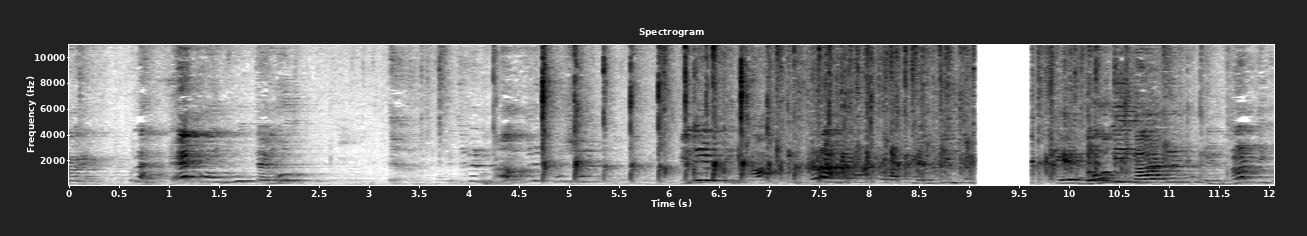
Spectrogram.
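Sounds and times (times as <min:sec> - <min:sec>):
audience clapping: 0:04.7 - 0:11.6.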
